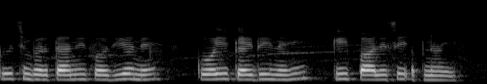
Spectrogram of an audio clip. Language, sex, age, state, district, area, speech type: Urdu, female, 30-45, Bihar, Supaul, rural, read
